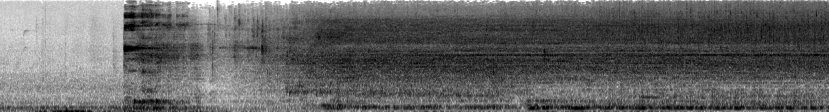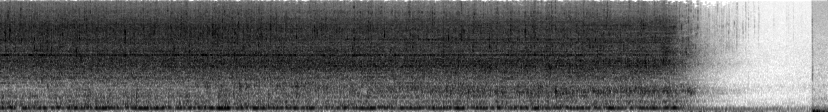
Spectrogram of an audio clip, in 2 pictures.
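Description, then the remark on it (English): A car engine drones low and steady while driving back to Hartford, Connecticut, beneath a dense, hissing roar of heavy rain pouring in sheets that holds for over fifteen seconds, then cuts off abruptly. No one speaks. “Driving back to Hartford, Connecticut, we entered and exited sheets of water as they poured from the sky.”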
